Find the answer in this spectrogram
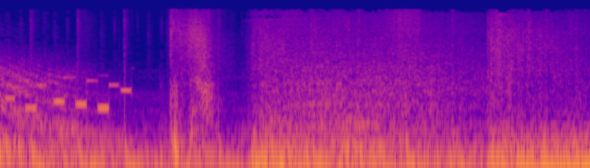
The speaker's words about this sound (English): Hey, oh, that looks expensive. The test rocket crashed. Crashing rockets isn't a job I'd want.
